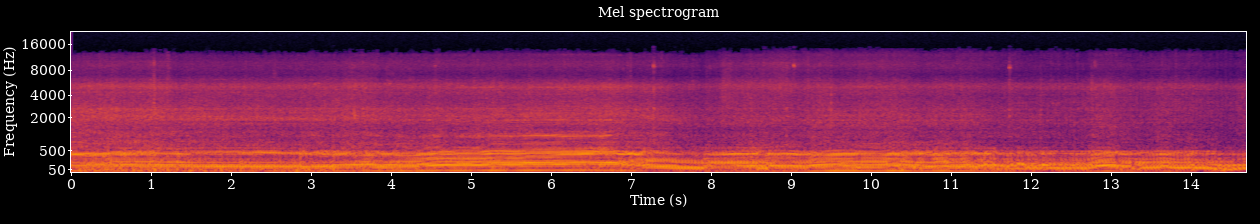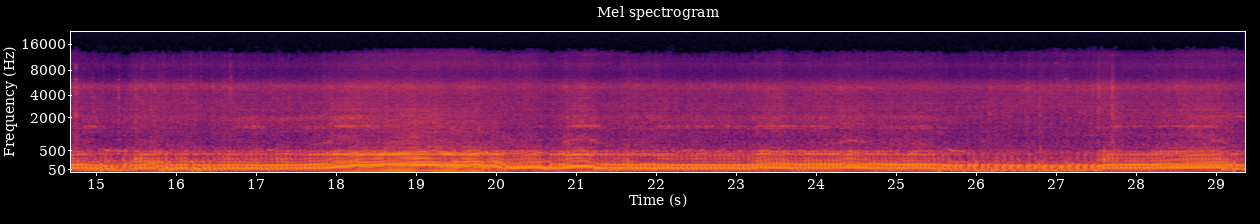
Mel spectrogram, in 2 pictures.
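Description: Polaris RZR side-by-side's parallel-twin engine running under way, heard from the cab. Its pitch rises and falls several times as the throttle is eased on and off.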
